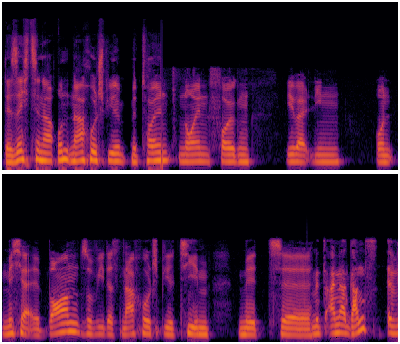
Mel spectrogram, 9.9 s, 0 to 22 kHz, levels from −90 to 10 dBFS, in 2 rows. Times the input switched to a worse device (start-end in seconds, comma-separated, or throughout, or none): 1.98-9.91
